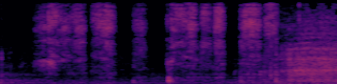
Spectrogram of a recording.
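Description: A pen scratches across paper in a quick series of short, raspy strokes, fairly quiet, with no voices.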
